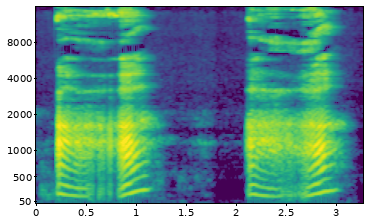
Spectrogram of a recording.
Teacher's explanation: the pitch will go down and then go up · Term: third tone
